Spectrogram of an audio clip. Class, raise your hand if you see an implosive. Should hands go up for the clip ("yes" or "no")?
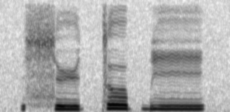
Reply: yes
